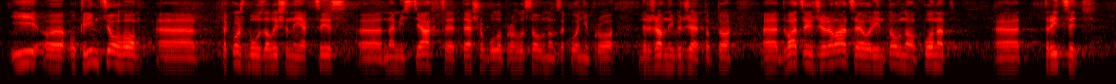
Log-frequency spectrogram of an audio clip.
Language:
Ukrainian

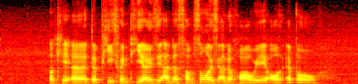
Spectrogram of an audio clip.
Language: English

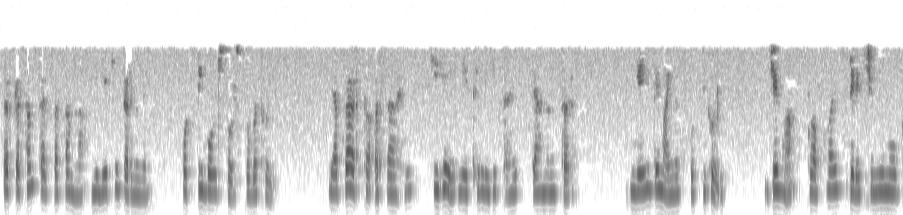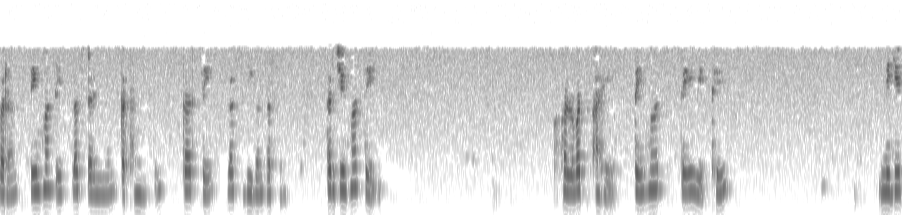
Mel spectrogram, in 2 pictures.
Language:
Marathi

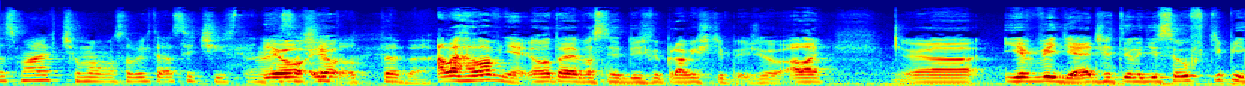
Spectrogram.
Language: Czech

